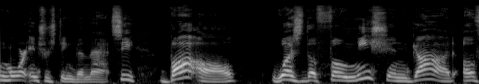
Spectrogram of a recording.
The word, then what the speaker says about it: Baal: Ahab's greatest offense to God was that he even encouraged Israel, the people of God, to worship a false god named Baal. Sometimes you hear it pronounced Baal, but really you'll hear me say Baal.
